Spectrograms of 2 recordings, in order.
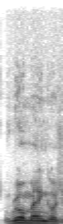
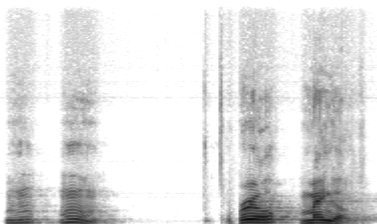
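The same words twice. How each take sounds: First: Said in the usual way. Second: Loud, very slow delight; savoring exclaim. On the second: Real, not acted. Vlogger holding mangoes, slow loud delight. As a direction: draw it out lovingly.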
